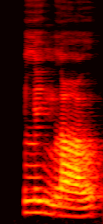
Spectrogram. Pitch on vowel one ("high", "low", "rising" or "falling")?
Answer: falling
